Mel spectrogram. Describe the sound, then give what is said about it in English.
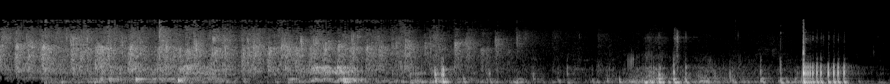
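A crowd at a temple claps together in a dense burst of applause for the car-parking volunteers, gradually thinning out into scattered, individual claps before fading away near the end. “So give them a round of applause.”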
